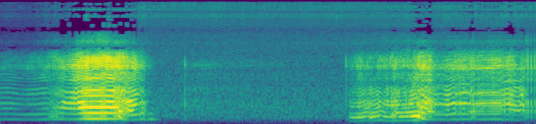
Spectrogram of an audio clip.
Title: Snoring when your sick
